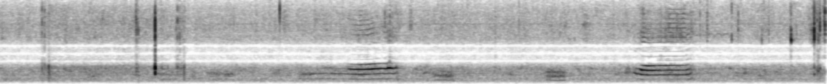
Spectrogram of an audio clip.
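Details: A small three-year-old female pet cat meowing while playing fetch; two soft, drawn-out harmonic meows about three seconds apart, each bending slightly in pitch, over a steady hiss with faint clicks.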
